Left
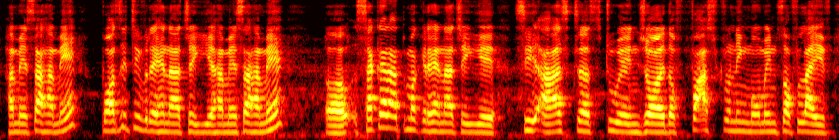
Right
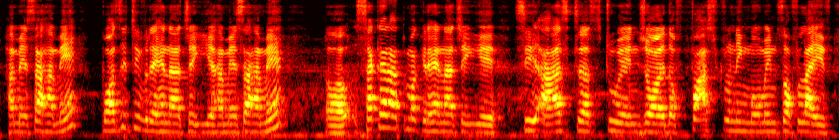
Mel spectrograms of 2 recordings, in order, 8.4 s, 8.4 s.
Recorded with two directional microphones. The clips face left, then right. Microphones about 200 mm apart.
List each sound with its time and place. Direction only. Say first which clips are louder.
0.1 s speech: left 5 dB; 50° left (ahead or behind)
